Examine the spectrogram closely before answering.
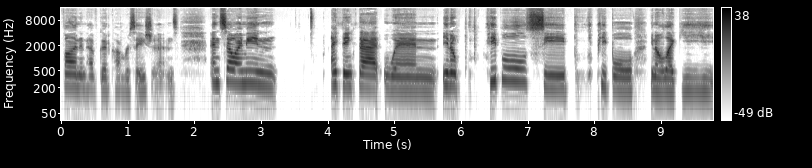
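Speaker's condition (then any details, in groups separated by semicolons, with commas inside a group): Stuttering; lifelong stutter since grade school, past speech therapy, public speaking since 2014 as fear exposure; comfortable speaking publicly while stuttering, still concerned about stuttering on conference calls; trouble saying own name, avoided phone calls and talking, speaks freely while stuttering; prolonged sounds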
